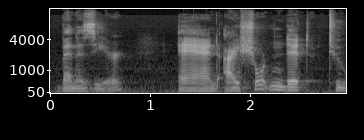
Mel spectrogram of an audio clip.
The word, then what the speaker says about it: Benazir: my my full name is right here it's pronounced benazir and i shortened it to ben for the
